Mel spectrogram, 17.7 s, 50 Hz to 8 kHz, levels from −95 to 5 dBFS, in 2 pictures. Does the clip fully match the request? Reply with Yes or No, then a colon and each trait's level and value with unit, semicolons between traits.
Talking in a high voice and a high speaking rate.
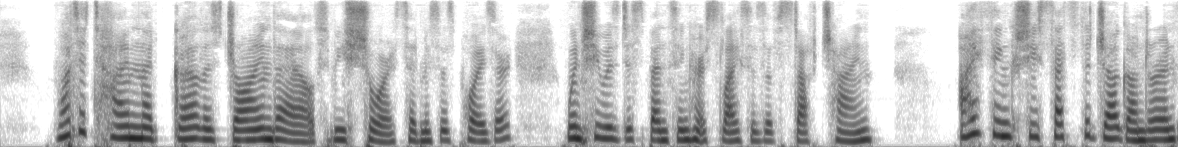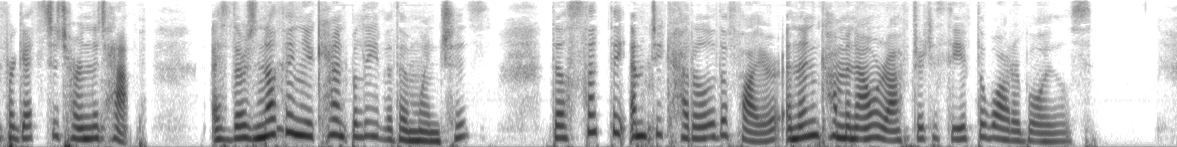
Yes: high, 220 Hz; fast, 225 wpm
